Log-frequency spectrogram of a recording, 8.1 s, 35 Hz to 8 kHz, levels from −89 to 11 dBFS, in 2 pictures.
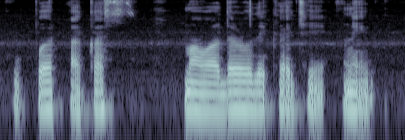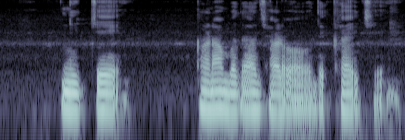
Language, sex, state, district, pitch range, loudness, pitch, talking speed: Gujarati, male, Gujarat, Valsad, 105-115 Hz, -17 LUFS, 110 Hz, 90 wpm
